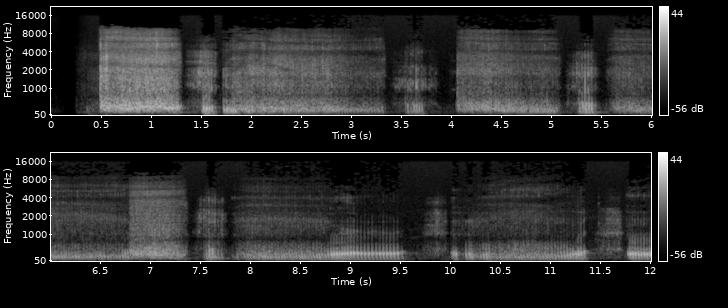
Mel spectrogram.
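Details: Panther recorded close, giving a run of harsh, broad growls and roars in uneven bursts, some drawn out over a second, separated by short silences.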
